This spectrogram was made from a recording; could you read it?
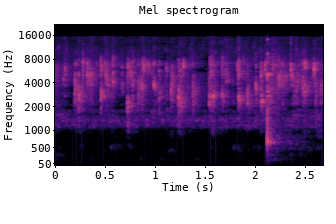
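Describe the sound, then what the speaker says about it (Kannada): Water poured into a batter for raw banana chips, a steady close splashing pour that runs throughout, with one sharp clack near the end and no voices. "ನೋಡಿ ಈಗ ಸ್ವಲ್ಪ ನೀರು ಹಾಕ್ಕೊಳ್ಳೋಣ."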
